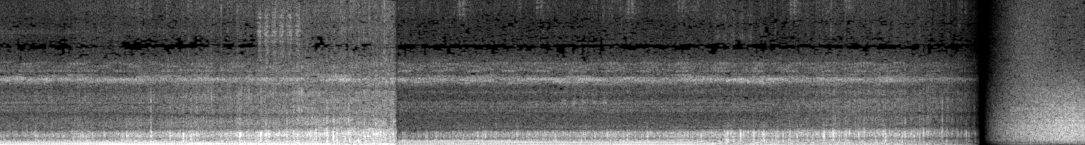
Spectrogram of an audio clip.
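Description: An off-road truck engine idles and rumbles loudly outdoors.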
